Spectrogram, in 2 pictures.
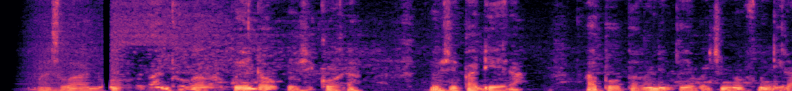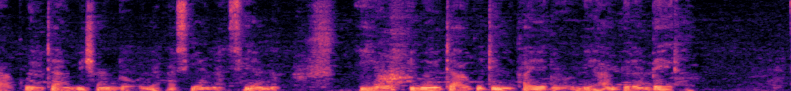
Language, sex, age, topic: Ndau, male, 18-24, education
